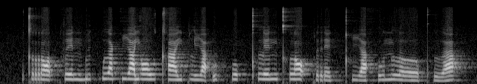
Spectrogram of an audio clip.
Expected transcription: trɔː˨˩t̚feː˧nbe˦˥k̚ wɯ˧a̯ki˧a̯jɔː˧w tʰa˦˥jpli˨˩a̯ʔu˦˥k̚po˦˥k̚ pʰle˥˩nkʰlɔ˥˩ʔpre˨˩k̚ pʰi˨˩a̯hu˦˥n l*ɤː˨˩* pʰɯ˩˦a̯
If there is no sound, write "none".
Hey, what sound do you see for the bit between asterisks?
ɤː˨˩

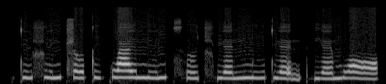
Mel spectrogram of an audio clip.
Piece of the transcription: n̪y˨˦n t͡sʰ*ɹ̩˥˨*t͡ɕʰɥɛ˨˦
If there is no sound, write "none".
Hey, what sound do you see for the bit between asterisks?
ɹ̩˨˦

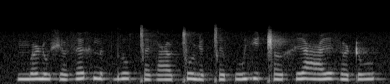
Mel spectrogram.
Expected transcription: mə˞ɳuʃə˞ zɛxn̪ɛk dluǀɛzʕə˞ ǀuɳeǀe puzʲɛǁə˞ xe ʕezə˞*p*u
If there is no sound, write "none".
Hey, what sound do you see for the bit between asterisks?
ʈ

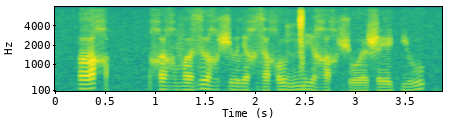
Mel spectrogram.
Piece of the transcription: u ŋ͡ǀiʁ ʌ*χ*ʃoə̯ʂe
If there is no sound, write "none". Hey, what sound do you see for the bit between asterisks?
χ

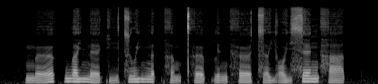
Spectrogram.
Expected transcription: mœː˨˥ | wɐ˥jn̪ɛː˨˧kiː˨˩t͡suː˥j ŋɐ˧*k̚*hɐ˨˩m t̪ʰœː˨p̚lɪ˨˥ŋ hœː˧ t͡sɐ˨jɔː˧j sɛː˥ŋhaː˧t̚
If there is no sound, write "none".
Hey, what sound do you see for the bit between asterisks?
t̚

